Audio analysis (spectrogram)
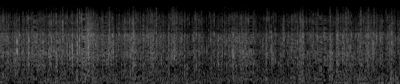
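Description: An empty, thin red printed plastic bread bag is rubbed and gathered by fingertips. The film gives a steady, bright crinkling and crackling for the whole clip. The sound stays dense and high, with almost no low end.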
